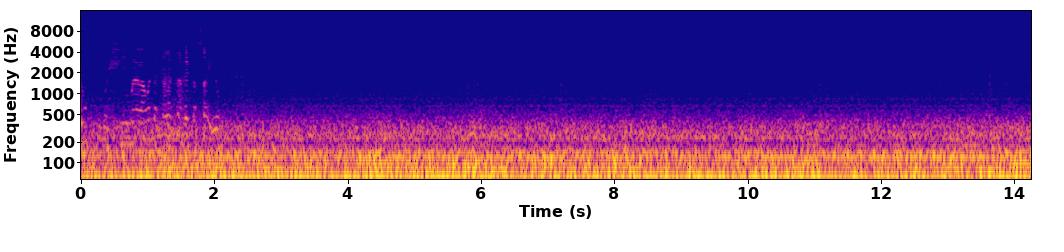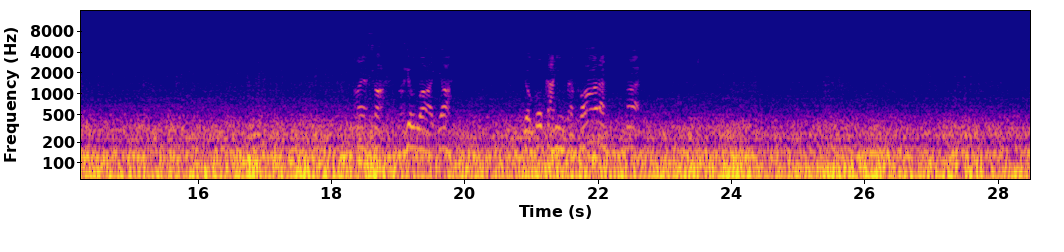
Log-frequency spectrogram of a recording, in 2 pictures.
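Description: A vehicle's engine rumbles steadily while driving along a road.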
